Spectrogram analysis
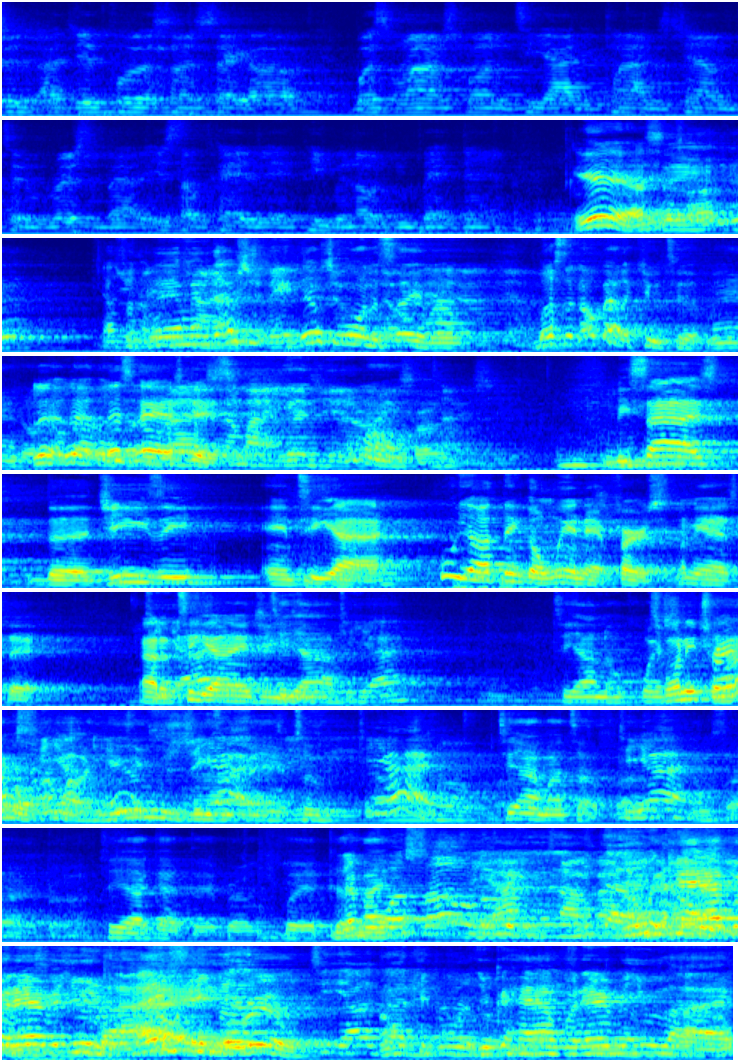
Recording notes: Please excuse the sound quality, we had some difficulty with the new mic.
